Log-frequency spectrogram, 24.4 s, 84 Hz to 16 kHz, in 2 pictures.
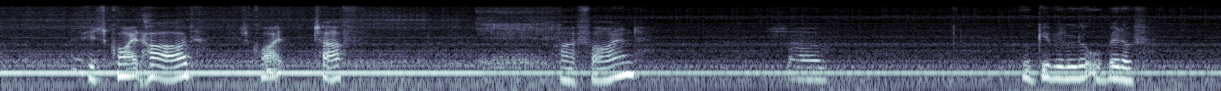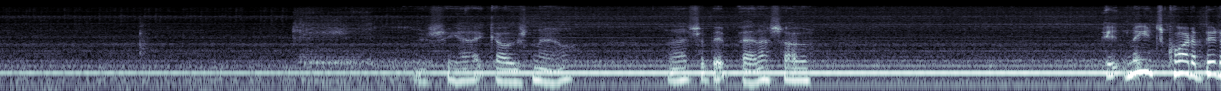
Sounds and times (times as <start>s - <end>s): Power tool: 0.0s - 6.1s, 15.1s - 24.4s
Speech: 0.7s - 3.6s, 5.6s - 6.5s, 7.7s - 8.4s, 10.2s - 11.6s, 16.4s - 18.0s, 18.8s - 20.4s, 23.2s - 24.4s.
